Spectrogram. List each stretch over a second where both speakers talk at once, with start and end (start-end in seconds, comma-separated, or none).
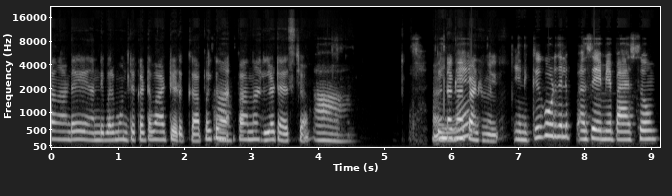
none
